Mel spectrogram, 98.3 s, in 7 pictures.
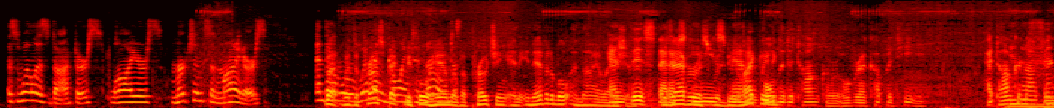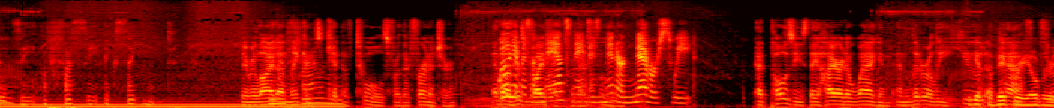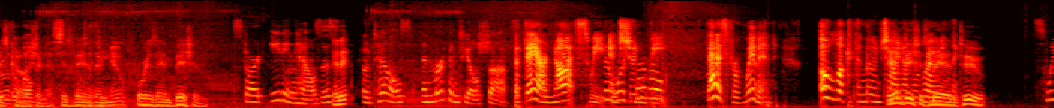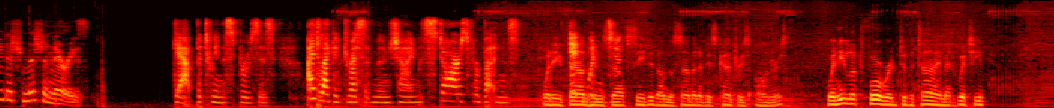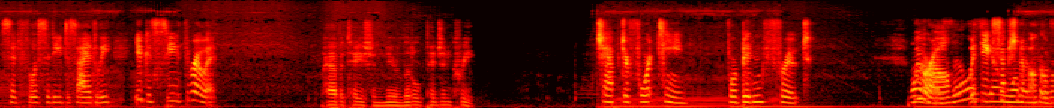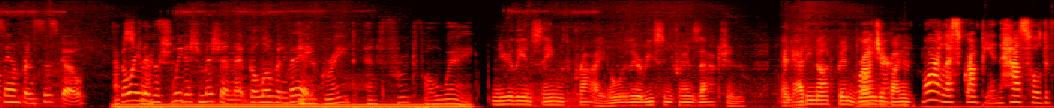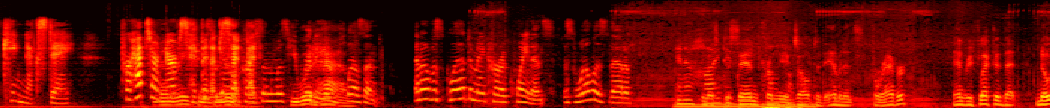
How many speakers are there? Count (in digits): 6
